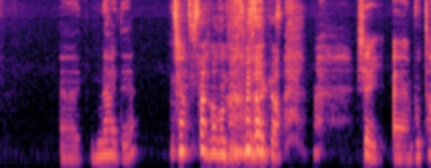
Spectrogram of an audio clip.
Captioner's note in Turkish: kahkaha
